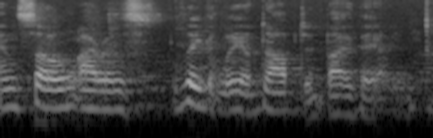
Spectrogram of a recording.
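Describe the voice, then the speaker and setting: An American accent, ordinary pitch variation, noticeable background noise and audible room echo. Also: woman. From Southern California. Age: 90s. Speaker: elderly church member. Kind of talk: interview reminiscence. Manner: halting, many fillers.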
